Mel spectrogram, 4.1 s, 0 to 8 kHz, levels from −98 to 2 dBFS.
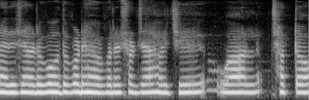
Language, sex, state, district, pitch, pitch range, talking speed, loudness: Odia, female, Odisha, Khordha, 235 Hz, 230-240 Hz, 145 wpm, -13 LUFS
